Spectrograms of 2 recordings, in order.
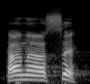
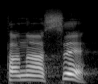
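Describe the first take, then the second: Both takes have the same delivery.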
